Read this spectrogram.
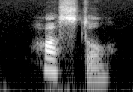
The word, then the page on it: hostel: American English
